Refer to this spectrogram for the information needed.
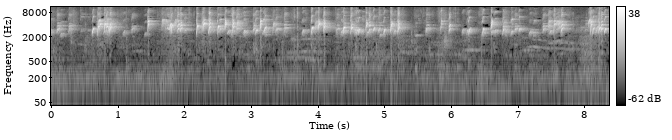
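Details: Natural goldfinch 'batbata' singing: rapid, jangling high twitter phrases that follow one another with barely a break. A European goldfinch delivers bright chattering notes throughout.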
